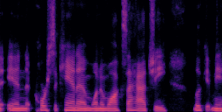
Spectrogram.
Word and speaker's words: Waxahachie: If you're not from Texas and you first come here and you look at the sign, people say Waxahachie, but I've learned to say Waxahachie because it's the correct way to say it.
